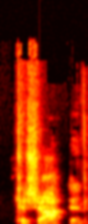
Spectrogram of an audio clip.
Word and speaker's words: Coshocton: How do you say the town you're in? Coshocton? – Coshocton. – Coshocton. Okay.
